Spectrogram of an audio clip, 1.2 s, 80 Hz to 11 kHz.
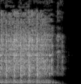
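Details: Husqvarna T435 top-handle chainsaw, after repair of anti-vibration springs that had stretched beyond their limits and caused a won't-start, won't-stay-running complaint. Crisp, even buzz at steady revs for about a second, then a clean shutdown; it runs normally.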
